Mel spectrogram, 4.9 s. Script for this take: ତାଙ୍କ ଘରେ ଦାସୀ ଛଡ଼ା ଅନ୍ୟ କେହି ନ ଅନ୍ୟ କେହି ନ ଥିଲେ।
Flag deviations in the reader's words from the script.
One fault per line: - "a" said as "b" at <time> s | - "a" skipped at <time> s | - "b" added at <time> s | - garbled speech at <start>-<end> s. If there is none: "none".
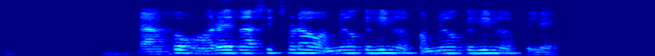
none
